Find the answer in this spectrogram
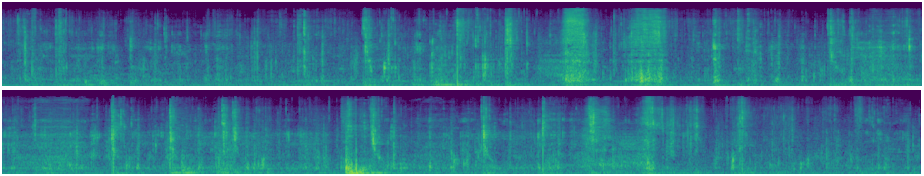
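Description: Close-miked wet chewing and lip-smacking of people eating soft boiled beef and vegetables, a string of irregular small clicks and smacks. One dull thump comes near the middle.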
